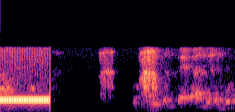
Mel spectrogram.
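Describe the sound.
A steady, mid-pitched telephone ringing tone sounds for half a second and cuts off abruptly, followed by a brief pause and then a muffled, narrow-band voice speaking over the phone line.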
